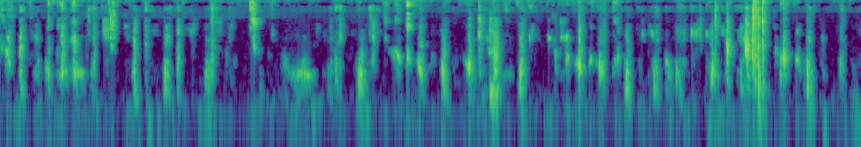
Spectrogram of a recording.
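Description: Close-miked wet chewing and lip smacking of blood cockle meat dipped in chili sauce, a quick irregular run of moist clicks and slurps.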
